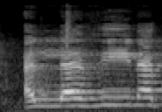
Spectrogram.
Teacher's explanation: Allazina tubik lidah, jangan kacik gigi dah.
